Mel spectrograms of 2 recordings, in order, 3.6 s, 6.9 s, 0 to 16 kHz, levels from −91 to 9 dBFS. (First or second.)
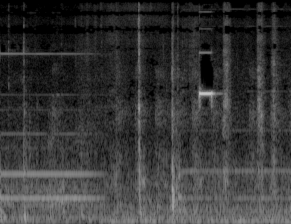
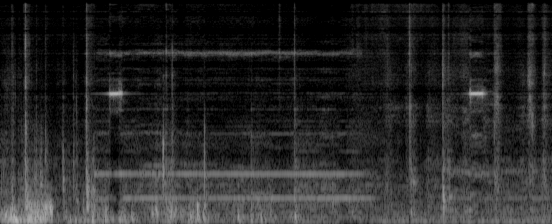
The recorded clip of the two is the first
